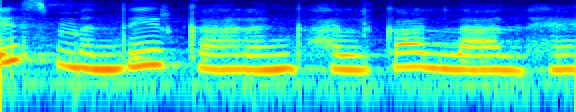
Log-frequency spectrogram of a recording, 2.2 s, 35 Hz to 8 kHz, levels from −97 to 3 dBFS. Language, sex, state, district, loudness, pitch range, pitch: Hindi, female, Bihar, Darbhanga, -28 LUFS, 275-310 Hz, 280 Hz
